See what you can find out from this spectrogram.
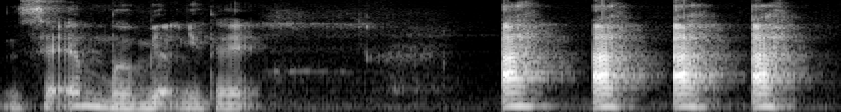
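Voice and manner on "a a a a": exaggerated A for the camera; teacher overdoing the A so students see it; overdone open A. Shown as a demonstration. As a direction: open the mouth too wide on A on purpose. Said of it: "khẩu hình của tôi nó sẽ quá lên".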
